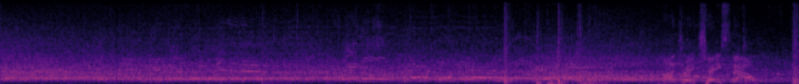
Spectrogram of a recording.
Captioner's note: crowd cheers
